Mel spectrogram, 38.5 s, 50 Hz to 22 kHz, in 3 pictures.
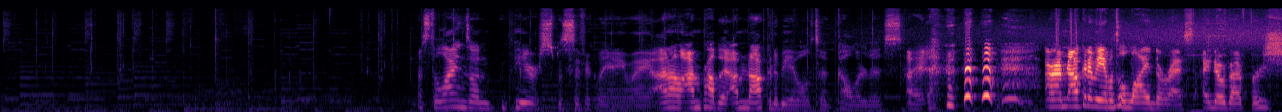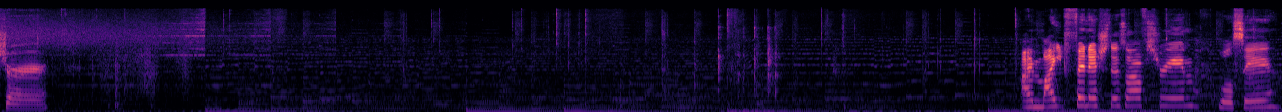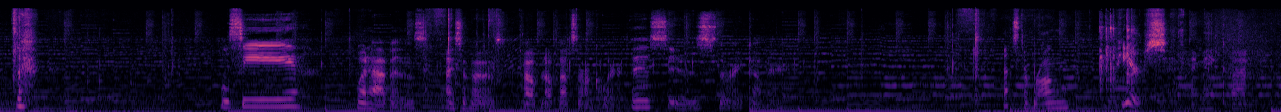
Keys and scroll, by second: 3.4-4.2 scroll up 1, 4.2 scroll down 1, 8.0 scroll down 1, 9.3 scroll up 1, 10.7 scroll down 1.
